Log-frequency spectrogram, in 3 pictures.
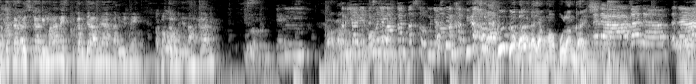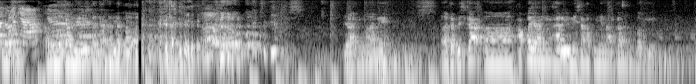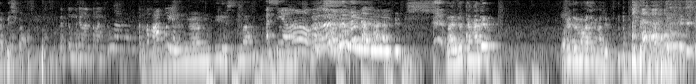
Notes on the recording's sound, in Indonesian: Kopel purwakarta. Pokoknya maaf ya kalau berisik, soalnya banyak ciwi-ciwi yang lagi laper (padahal abis makan).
